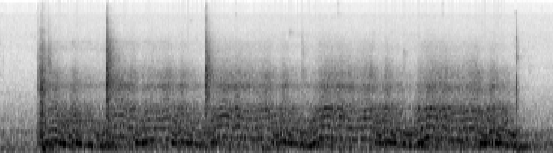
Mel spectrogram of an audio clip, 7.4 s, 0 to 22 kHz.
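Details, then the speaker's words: 1962 Cadillac Sedan DeVille, 390 cu in engine, parked 30+ years, first crank attempt: engine turns over sluggishly with uneven chugging compressions and a few clicks; slow starter cranking. "a little slow but it's there"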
